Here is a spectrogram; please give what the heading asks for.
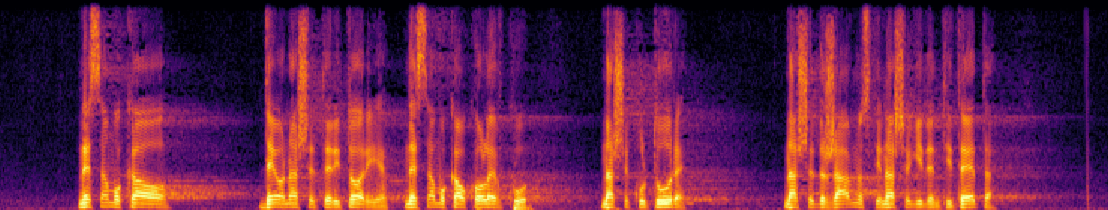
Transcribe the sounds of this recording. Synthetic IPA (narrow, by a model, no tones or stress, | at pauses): nesamo̞kao | d̪eːo̞naʃe̞t̪e̞ɾit̪o̞ɾije̞nesamo̞kao̞ko̞leʋku | naʃe̞kulˠt̪uːɾe̞ | naʃe̞d̪r̩ʒaːʋno̞st̪inaʃe̞ɡid̪e̞nt̪it̪eːt̪a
